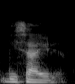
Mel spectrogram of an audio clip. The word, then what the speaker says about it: decided: si pronunciamos la de otro ejemplo con d desite lo pronunciamos en pasado decided importante que en esos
